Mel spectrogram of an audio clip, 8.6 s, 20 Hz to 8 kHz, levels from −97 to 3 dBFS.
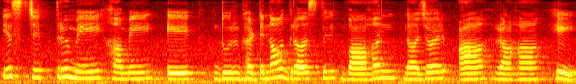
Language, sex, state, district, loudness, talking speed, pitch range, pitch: Hindi, female, Madhya Pradesh, Dhar, -15 LUFS, 75 wpm, 205-245 Hz, 220 Hz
